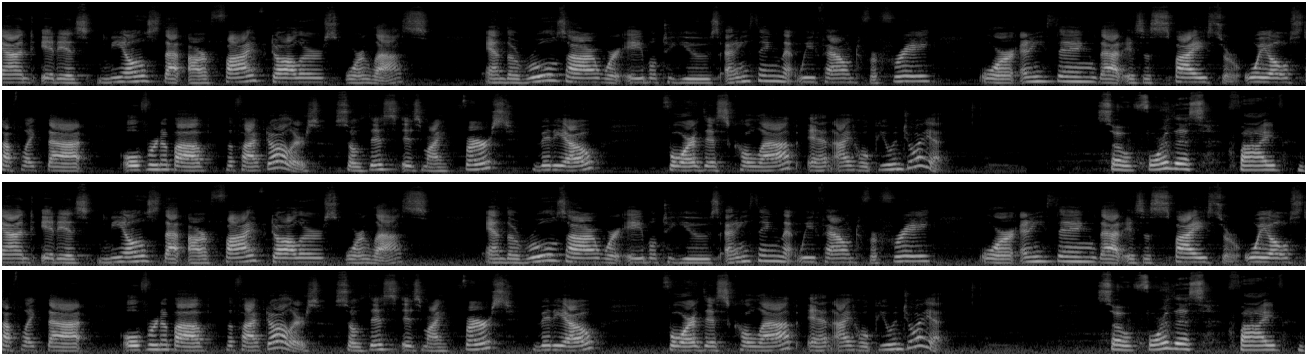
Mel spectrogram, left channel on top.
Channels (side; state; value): right; noise; rumble, 26 dB below the sound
